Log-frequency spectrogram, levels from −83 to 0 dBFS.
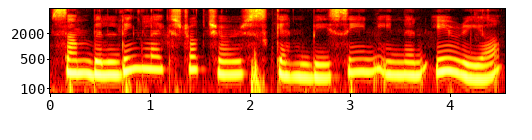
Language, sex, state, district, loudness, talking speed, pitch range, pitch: English, female, Assam, Kamrup Metropolitan, -15 LUFS, 130 wpm, 215-260 Hz, 230 Hz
